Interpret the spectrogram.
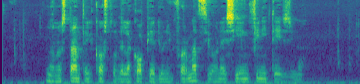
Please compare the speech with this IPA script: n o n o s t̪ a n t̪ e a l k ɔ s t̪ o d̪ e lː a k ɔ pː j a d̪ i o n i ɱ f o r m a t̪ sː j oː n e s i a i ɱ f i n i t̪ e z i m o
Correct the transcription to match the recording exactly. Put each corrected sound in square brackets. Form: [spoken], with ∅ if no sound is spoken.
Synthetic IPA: n o n o s t̪ a n t̪ e [i] l k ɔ s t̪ o d̪ e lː a k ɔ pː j a d̪ i [u] n i ɱ f o r m a t̪ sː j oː n e s i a i ɱ f i n i t̪ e z i m o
